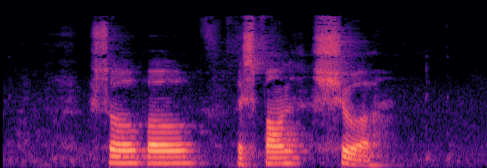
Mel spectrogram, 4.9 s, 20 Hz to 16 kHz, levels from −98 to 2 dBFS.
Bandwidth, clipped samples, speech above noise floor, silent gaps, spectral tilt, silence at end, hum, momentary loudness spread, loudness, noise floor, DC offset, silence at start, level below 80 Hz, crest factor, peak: 11.5 kHz; under 0.1%; 39 dB; none; -5 dB/octave; 1.05 s; none; 22 LU; -24 LUFS; -62 dBFS; under 0.1%; 0.95 s; -60 dBFS; 16 dB; -10 dBFS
